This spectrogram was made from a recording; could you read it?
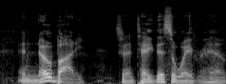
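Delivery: grave, very low, dead serious delivery. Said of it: "he gets real fucking serious".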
